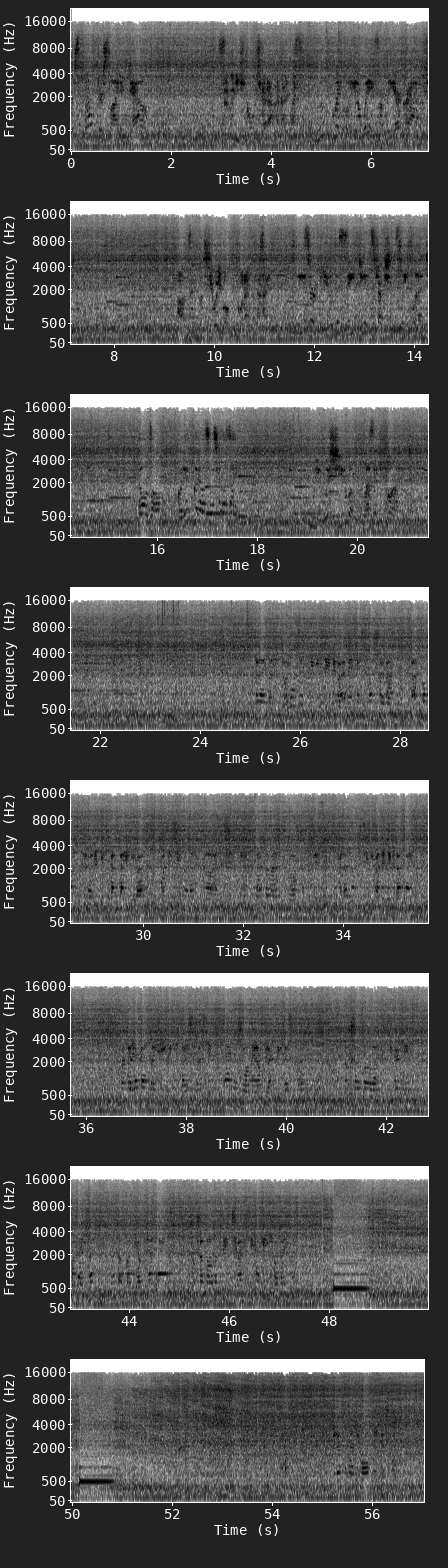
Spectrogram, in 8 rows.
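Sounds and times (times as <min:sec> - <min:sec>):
airliner cabin hum: 0:00.0 - 0:57.0
faint announcement over pa: 0:03.0 - 0:07.3, 0:09.2 - 0:14.4, 0:15.5 - 0:21.8, 0:25.0 - 0:35.5, 0:36.7 - 0:40.5, 0:41.2 - 0:47.4, 0:55.1 - 0:56.6.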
